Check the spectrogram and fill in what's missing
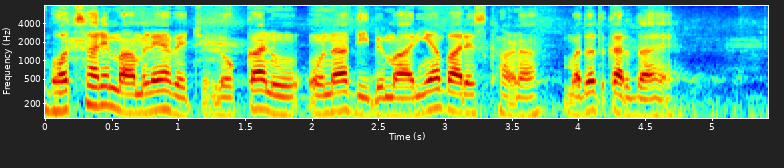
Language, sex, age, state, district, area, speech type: Punjabi, male, 18-30, Punjab, Hoshiarpur, urban, read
